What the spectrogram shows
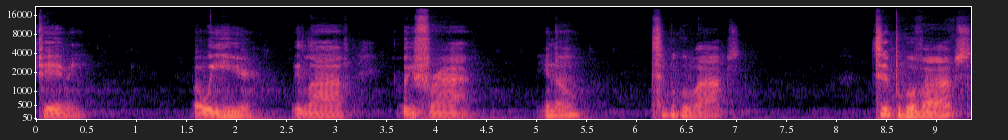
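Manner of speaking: hushed, whispered voice. Talking to viewers while a nephew sleeps in the other room; whispering. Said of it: "I'm only whispering because my nephew".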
